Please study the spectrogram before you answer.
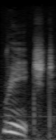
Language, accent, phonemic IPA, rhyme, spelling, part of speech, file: English, US, /ɹiːt͡ʃt/, -iːtʃt, reached, verb, En-us-reached.ogg
- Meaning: simple past and past participle of reach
